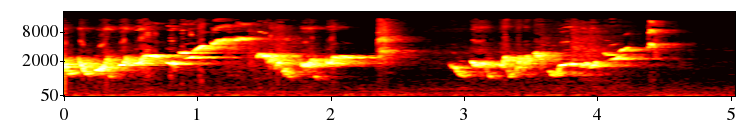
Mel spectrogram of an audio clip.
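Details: Oriental magpie-robin (murai batu) song played to prompt a silent bird to sing: loud, varied phrases of sweeping whistles rising and falling, dense chattering notes between, a brief pause midway, low hum beneath.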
